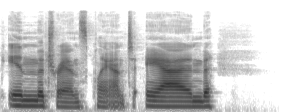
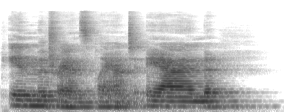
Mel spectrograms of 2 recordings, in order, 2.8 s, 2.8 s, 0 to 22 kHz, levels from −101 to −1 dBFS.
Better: first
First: none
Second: off-mic speech; far // room echo; slight; dies away in 0.6 s

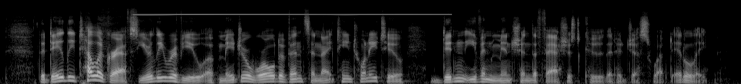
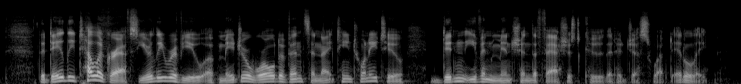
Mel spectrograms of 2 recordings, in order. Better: second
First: high-pitched whine; loud; from 1.5 to 4.5 s; 10.5 kHz, 6 dB below the speech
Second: none

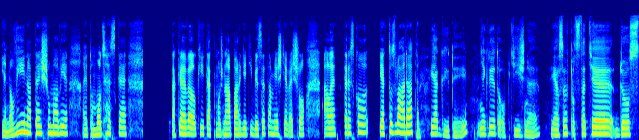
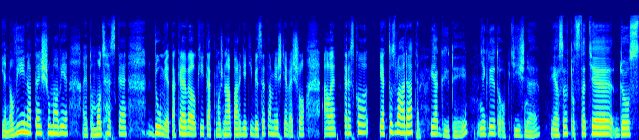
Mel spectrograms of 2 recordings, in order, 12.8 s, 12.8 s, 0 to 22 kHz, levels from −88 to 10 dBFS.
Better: second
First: audio cutting out; at 3 s for 0.5 s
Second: none

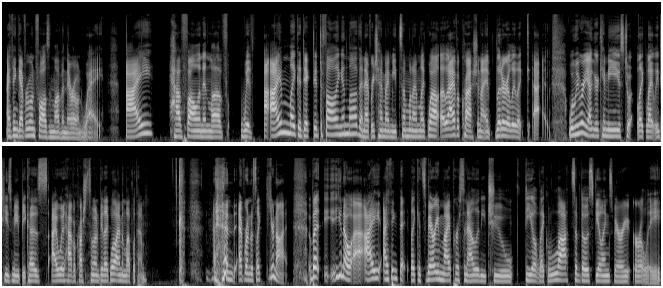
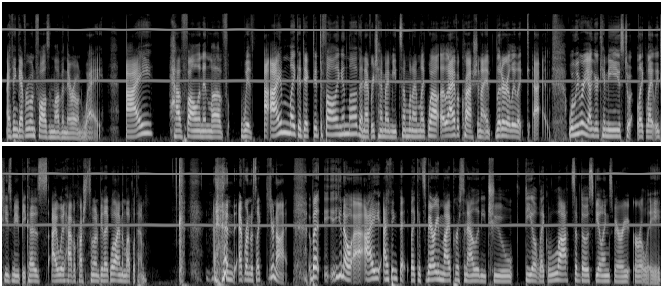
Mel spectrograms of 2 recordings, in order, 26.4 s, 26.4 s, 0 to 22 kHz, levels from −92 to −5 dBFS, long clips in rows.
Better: first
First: none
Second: high-pitched whine; loud; throughout; 9.5 kHz, 8 dB below the speech

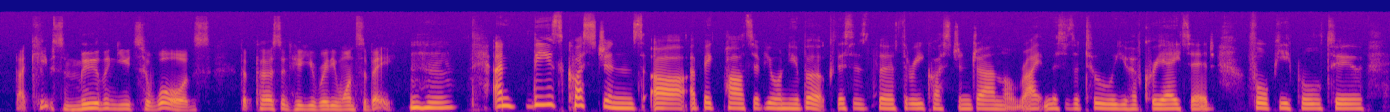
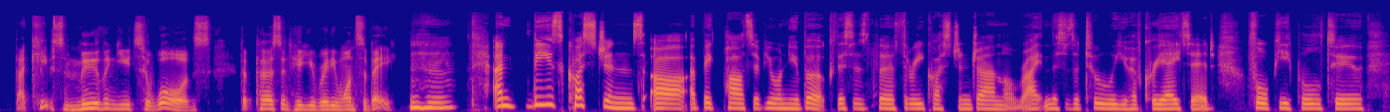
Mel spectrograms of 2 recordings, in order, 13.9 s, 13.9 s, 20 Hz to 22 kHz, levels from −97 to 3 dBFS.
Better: second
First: hiss; faint; throughout; 25 dB below the speech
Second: none

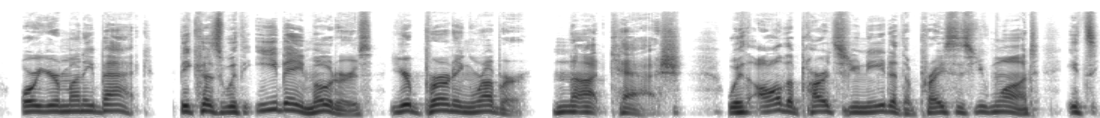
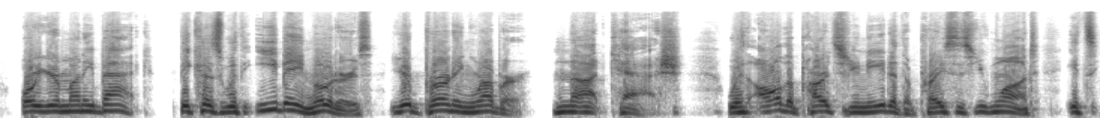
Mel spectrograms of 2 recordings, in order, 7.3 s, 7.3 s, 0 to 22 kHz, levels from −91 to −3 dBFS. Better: first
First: none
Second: distortion; slight; 8% of the sound clipped

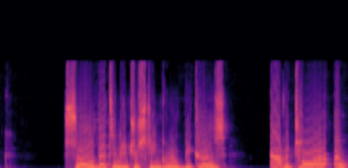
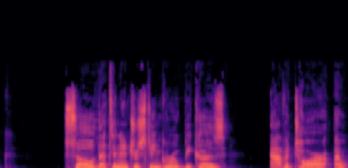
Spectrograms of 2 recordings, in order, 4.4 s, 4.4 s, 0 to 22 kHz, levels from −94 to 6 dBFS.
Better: second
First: distortion; heavy; 7 dB below the speech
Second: none

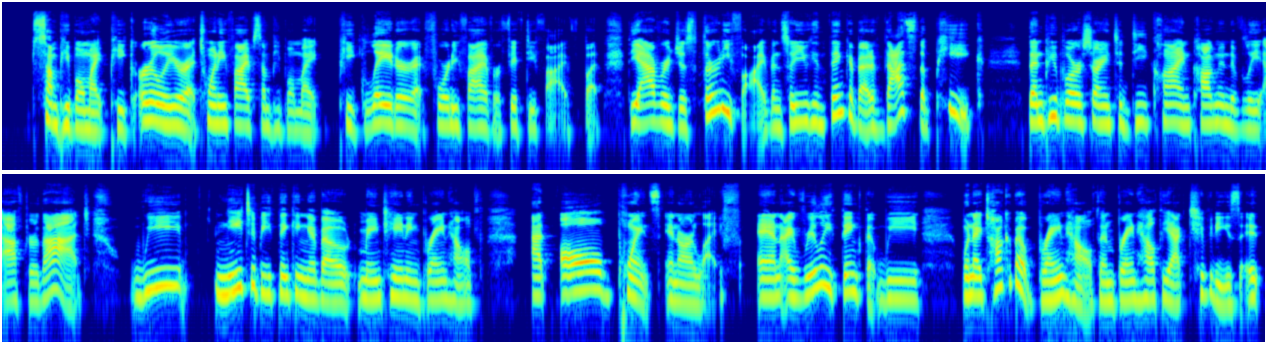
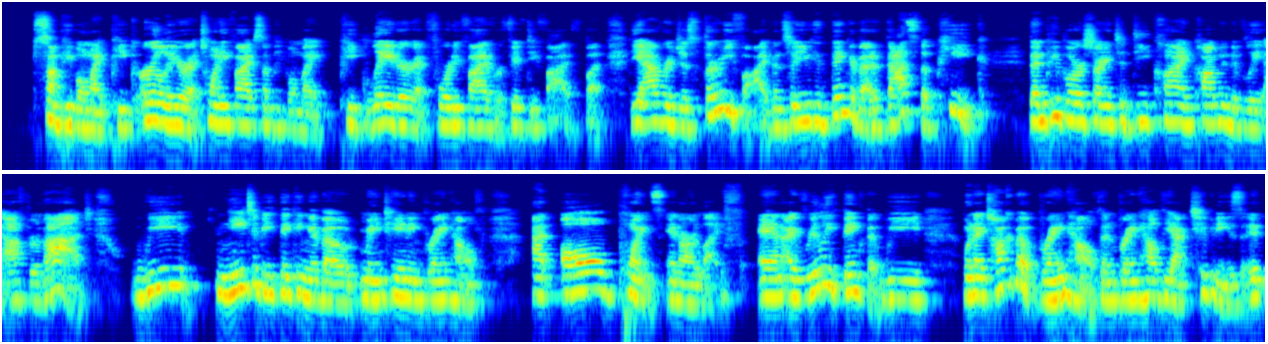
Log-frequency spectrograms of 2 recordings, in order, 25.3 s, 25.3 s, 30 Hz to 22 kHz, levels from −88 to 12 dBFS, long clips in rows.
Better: first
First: none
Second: off-mic speech; far // room echo; slight; dies away in 0.2 s

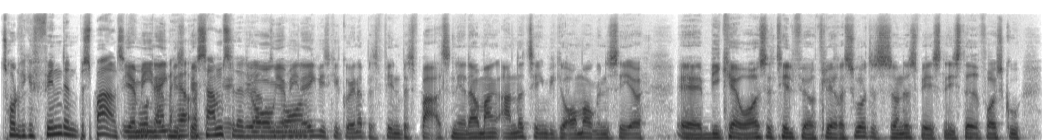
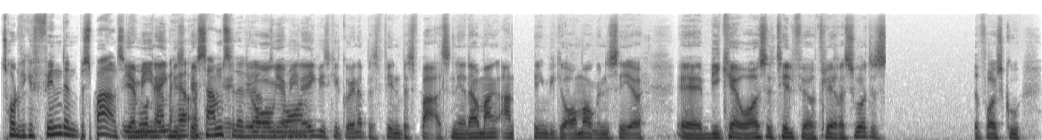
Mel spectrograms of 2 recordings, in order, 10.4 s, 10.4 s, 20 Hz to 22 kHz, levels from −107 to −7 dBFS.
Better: first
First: none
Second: audio cutting out; at 5 s and at 9 s for 1 s

